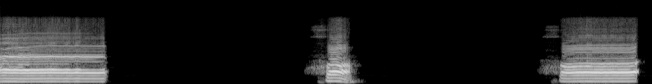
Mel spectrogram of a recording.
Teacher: হা উচ্চারণ হয়ে থাকে মুখের খালি অংশ থেকে। হা, খ, খ, খ উচ্চারণ হয়ে থাকে হালাকের বা কণ্ঠনালীর শেষ ভাগ হতে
